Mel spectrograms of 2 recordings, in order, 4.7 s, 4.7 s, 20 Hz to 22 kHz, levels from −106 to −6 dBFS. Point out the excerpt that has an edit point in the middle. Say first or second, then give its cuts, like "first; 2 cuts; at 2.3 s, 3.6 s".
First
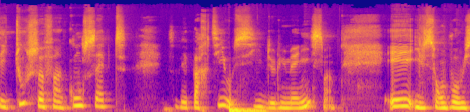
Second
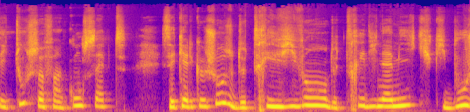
first; 2 cuts; at 1.6 s, 2.6 s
